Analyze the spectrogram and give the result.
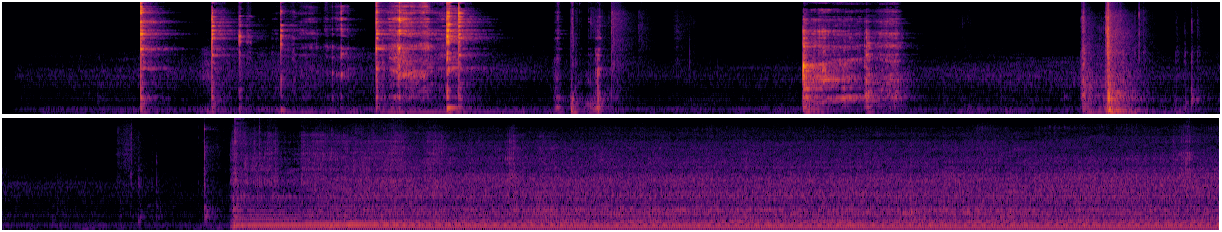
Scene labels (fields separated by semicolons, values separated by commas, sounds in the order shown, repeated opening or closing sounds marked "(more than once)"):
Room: kitchen; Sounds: cutlery and dishes, microwave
